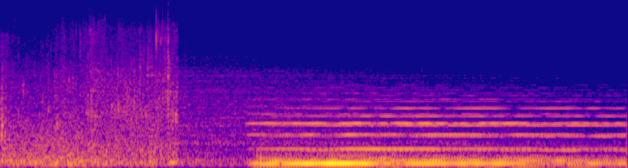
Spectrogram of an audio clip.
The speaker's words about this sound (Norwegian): Natten kom, og de kunne legge seg mens båten vugga lett i vannet.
